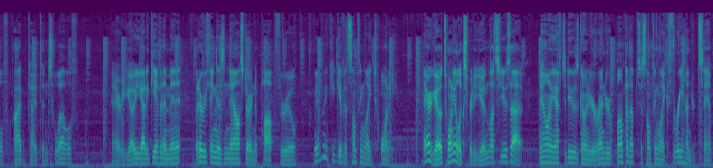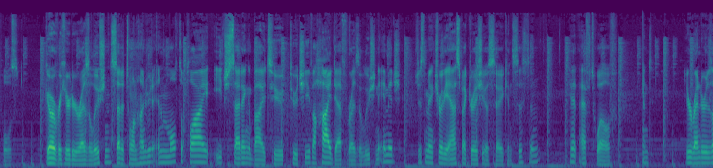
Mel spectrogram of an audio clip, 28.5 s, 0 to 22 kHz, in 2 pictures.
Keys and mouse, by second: 10.6 shift+z, 11.2-12.4 middle drag, 13.7 KP_0, 14.4-16.6 middle drag, 16.6-19.4 drag, 19.9 click, 22.3-24.1 drag.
